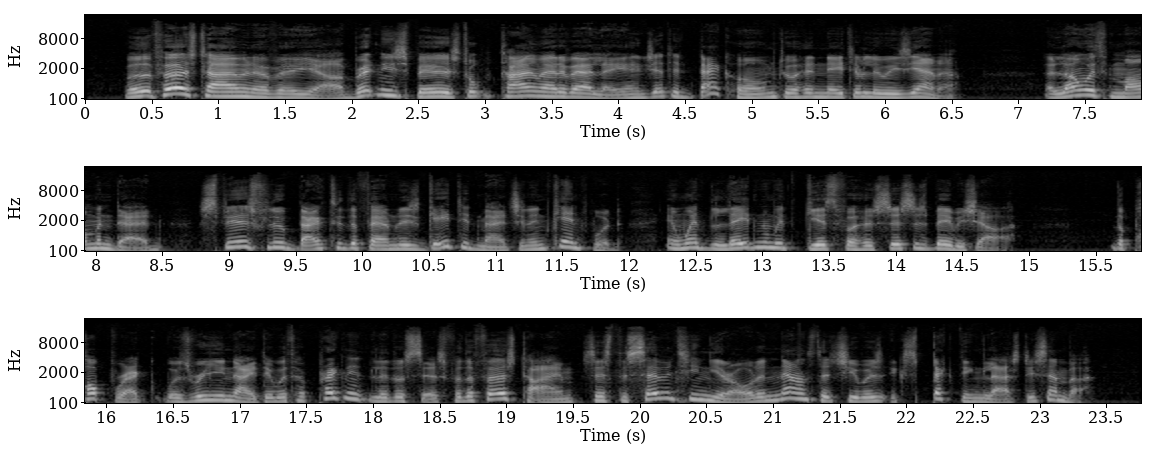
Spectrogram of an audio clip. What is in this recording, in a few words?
genuine uk accent; UK/Commonwealth Male Accent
